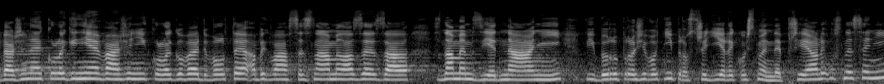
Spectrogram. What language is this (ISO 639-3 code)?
ces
